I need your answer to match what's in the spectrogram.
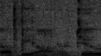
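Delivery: ordinary delivery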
